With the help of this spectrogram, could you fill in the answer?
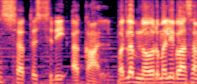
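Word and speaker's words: ਸਤਿ ਸ੍ਰੀ ਅਕਾਲ: इसे ऐसे कहते हैं सही उच्चारण होता है सत श्री अकाल तो राजस्थान के सीएम भजनलाल ने सत सत अकाल बोल दिया था इसके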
